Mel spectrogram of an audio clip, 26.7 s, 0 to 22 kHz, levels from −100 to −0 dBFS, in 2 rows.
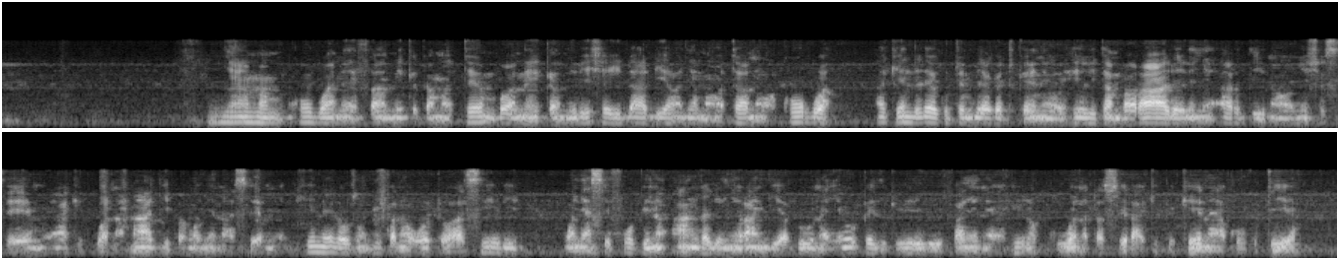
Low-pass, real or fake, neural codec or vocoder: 7.2 kHz; fake; vocoder, 22.05 kHz, 80 mel bands, HiFi-GAN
